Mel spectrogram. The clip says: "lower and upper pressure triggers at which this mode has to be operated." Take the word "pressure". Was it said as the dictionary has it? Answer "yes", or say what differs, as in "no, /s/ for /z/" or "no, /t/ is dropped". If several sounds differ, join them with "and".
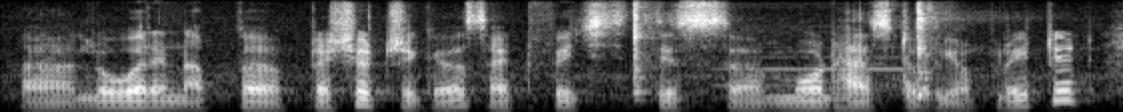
yes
